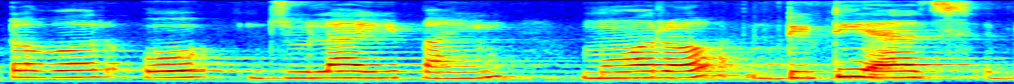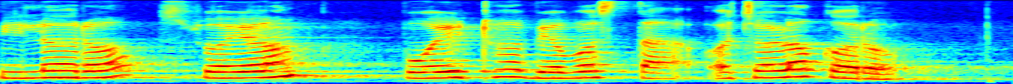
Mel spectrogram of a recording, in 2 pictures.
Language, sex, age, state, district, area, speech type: Odia, female, 18-30, Odisha, Boudh, rural, read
